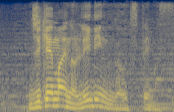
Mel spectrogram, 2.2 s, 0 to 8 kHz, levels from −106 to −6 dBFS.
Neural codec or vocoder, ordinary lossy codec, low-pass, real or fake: none; Opus, 32 kbps; 7.2 kHz; real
